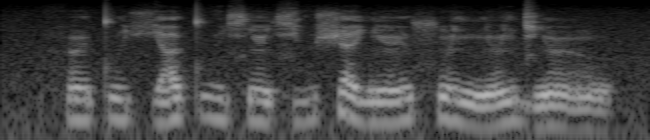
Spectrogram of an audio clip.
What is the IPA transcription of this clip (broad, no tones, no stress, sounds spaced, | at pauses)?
h ɐ̃ ɪ̯ tʷ ɯ ç a tʷ ɛ̤ ɕ ɛ̃ ɕ ə̤ ʃ a ʎ ɛ̃ ɪ̯ sʷ ã ɲ ɐ̃ d͡ʑ œ̃ ʊ̯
